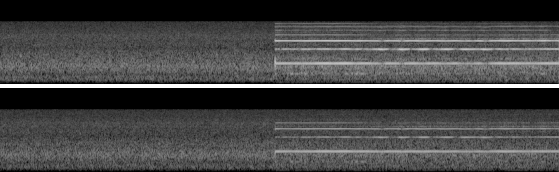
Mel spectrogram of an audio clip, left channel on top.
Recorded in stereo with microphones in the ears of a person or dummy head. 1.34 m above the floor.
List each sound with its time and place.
2.8 s a violin: 50° left (ahead or behind)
